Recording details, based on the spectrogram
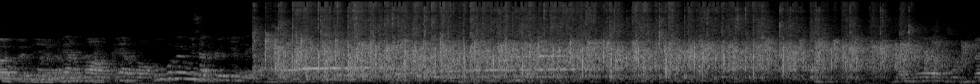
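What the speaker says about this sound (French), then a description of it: "Vous pouvez vous applaudir, les gars." Talk breaks off and a hackathon audience bursts into sustained clapping, loud and dense, holding steady for several seconds before easing slightly.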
